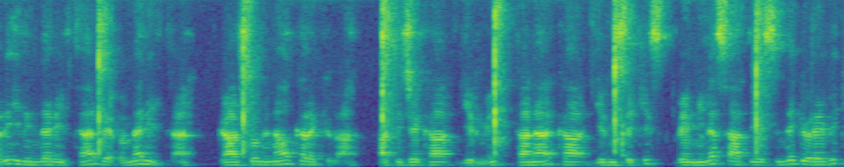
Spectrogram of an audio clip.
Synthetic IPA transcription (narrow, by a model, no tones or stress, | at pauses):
ɾɯilʲimd̪ʲɛɾilʲt̪ʰæɾvɛʔø̞mæɾilʲt̪ʰæɾ̥ɡ̥aɾso̞ninalˠkʰaɾacʰylˠa̰ɾhat̪ʰid͡ʒekʰaːjiɾmit̪ʰanæɾkʰaːjiɾmise̞cʰizvɛmilʲasaːt̪ijesind̪ɛɟø̞ɾevlʲic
